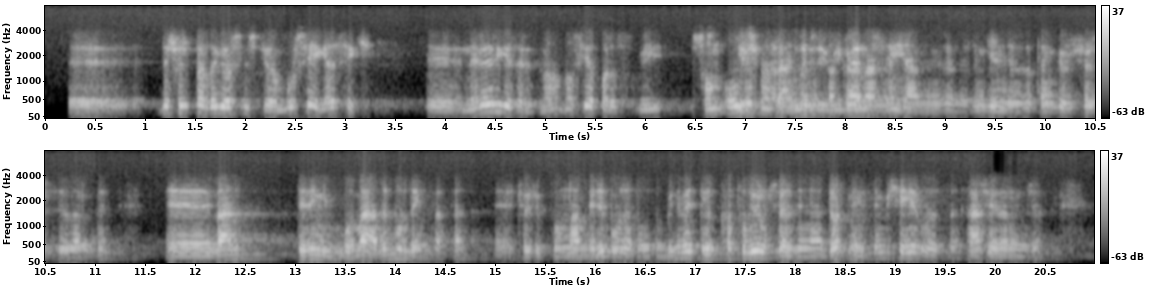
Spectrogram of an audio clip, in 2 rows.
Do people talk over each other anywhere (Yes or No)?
Yes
